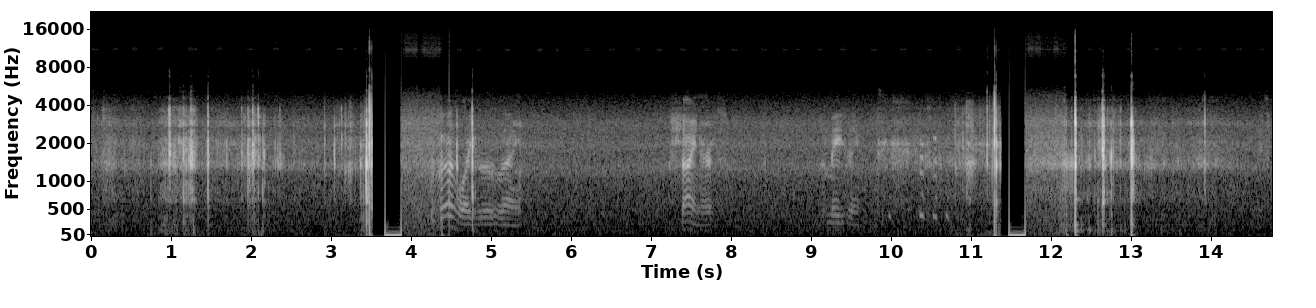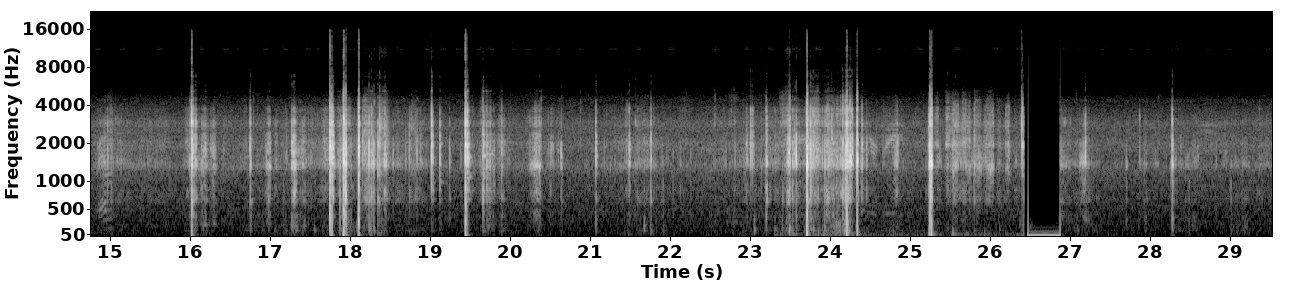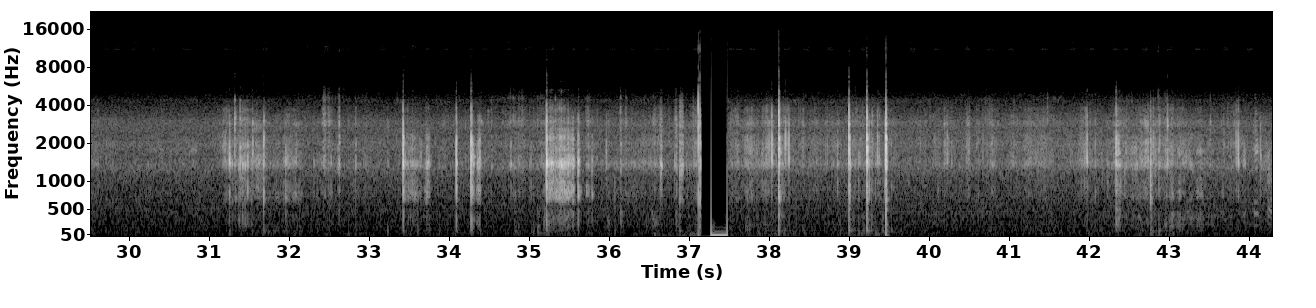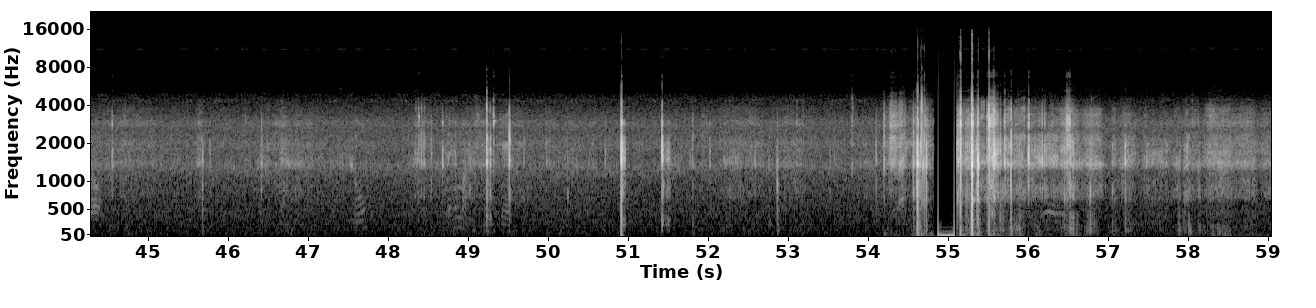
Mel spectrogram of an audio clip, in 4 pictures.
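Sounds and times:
rustling: 31.1 - 59.0.

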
